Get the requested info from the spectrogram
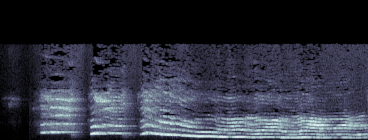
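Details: Husky named Altezza, shut in an enclosure as punishment, demanding to be let out: two short high whining yelps, then a long loud howl that slides down from a high pitch and holds a steady lower tone, rich in harmonics.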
